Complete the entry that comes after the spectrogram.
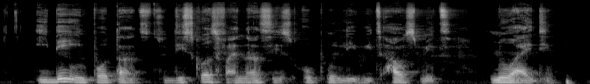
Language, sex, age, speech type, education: Nigerian Pidgin, male, 15-29, spontaneous, tertiary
